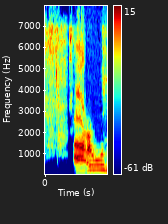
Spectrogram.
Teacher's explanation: জাল নরম হবে, জিহ্বার আগা দাঁতের আগা।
